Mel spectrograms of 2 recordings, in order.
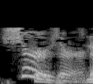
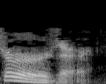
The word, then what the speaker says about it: Scherzer: How do you pronounce his name? Scherzer? – Scherzer. – No T. Scherzer. Okay.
